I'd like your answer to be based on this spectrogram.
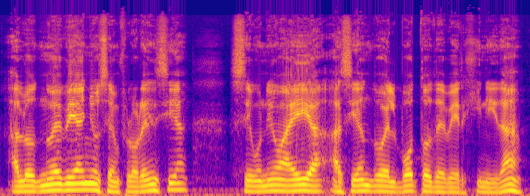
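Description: A man reading a saint's life aloud and commenting on it in a measured, devout, earnest way. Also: lowish voice, fairly even intonation, a little mellow, smooth, dry recording, studio quality. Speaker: reader leading a group discussion.

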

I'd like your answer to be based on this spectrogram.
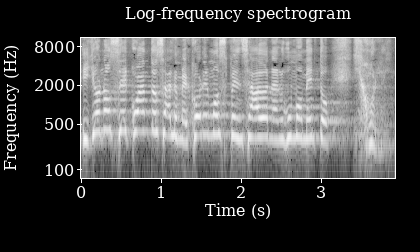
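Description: A woman preaching a sermon, telling the story in an animated, dramatic way. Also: very high voice, fairly quick, long reverb tail. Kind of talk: church sermon. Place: church.

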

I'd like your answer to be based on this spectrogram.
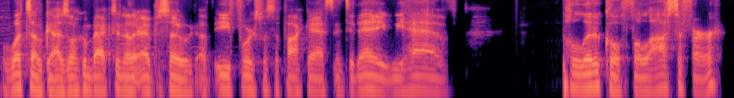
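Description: A young man hosting a podcast in casual chat, upbeat and quick to laugh. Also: low-pitched, fairly even intonation, a little mellow, soft background music. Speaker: podcast host.

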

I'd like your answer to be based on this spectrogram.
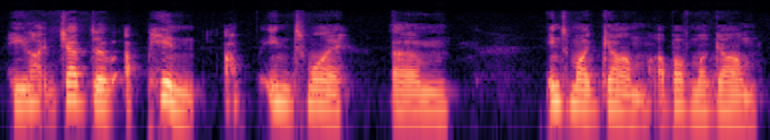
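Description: Here a man in his thirties talks at a measured pace with a voice pitched a little high. He swaps anecdotes casually, dramatizing whatever he quotes.

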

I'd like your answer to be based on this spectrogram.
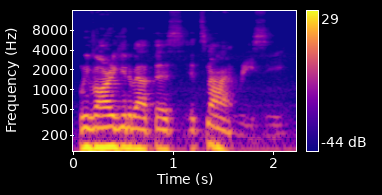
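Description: A man's voice: mid-range voice, fairly even intonation, moderate pace. A man co-hosting a comedy podcast, teasing his friends in casual, dry banter. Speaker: podcast co-host.

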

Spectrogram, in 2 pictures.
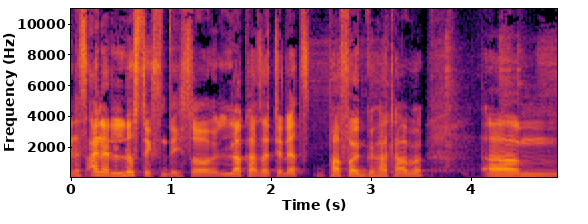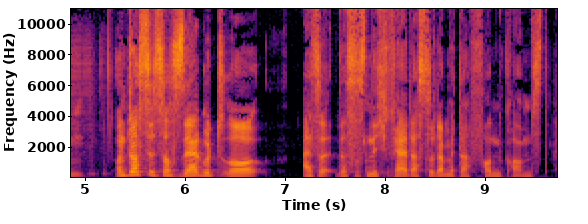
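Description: A man hosts a podcast, reading listener mail aloud and reacting in casual, slangy talk packed with English words and swearing. He's animated, jumping into high exclamations.

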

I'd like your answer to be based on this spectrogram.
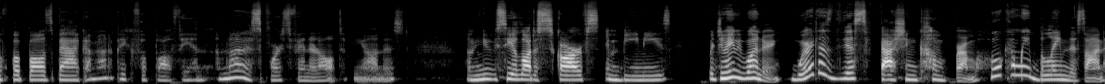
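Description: A woman's voice: on the high side, fairly bright tone, no echo, studio quality. Bubbly Boston woman podcast host. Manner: chatty, rambling, bubbly. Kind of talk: casual solo podcast chat.

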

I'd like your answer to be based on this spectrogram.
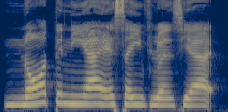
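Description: A woman's voice: fairly high pitch, fairly even intonation, measured pace, a little mellow, smooth, no echo, studio quality. A woman with a Mexican accent, co-hosting a casual chat and teasing her partner. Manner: laughs often, teasing. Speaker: co-host.

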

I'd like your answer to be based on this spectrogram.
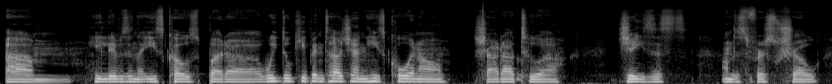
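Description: A man's voice: mid-range voice, fairly even intonation, unhurried, warm tone. A man in his thirties co-hosting a casual podcast with his sister, laid-back and joking, with plenty of fillers. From Mexican-American family. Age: 30s. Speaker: podcast co-host. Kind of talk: casual chat.

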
